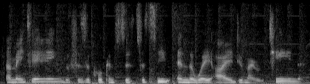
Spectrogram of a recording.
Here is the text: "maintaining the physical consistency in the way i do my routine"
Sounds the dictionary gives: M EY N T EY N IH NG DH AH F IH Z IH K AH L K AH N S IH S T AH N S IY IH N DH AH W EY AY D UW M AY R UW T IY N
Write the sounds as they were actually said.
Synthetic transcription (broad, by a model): M EY N T EY N IH NG DH AH F IH Z IH K AH L K AH N S IH S T AH N S IY IH N DH AH W EY AY D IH M AY R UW T IY N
